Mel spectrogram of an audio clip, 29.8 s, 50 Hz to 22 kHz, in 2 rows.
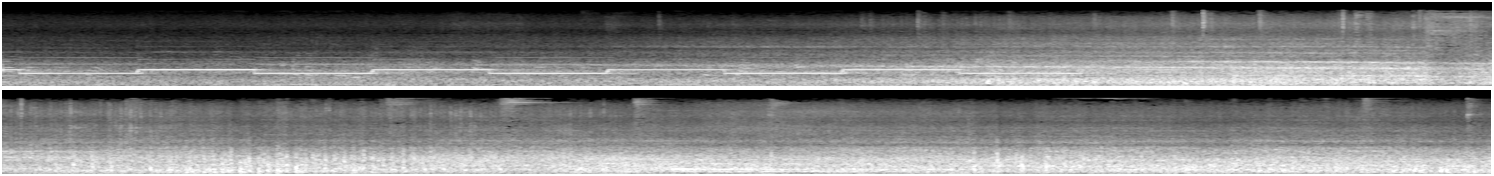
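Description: A level crossing warning alarm sounds a steady two-tone signal, alternating high and low about every second, warning of an approaching train. It stops about ten seconds in. A CC 201 diesel-electric locomotive and its passenger coaches then pass close by, and the engine and wheel noise swells into a loud rumble with the clickety-clack of the coaches.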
